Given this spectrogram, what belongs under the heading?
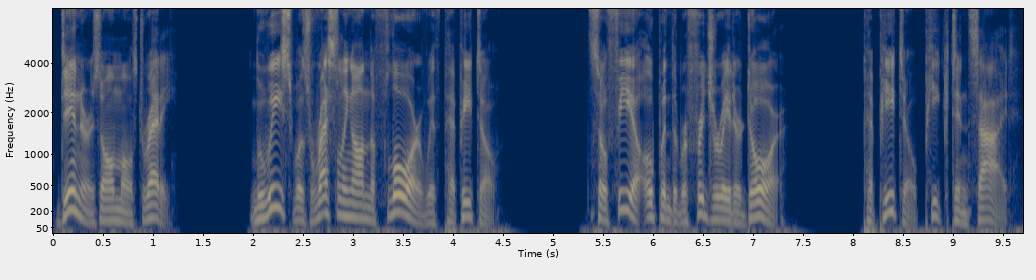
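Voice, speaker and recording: A man reading a children's picture book aloud in an expressive, deliberate storytelling style. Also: medium pitch, no room sound, clean studio sound. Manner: deliberate, animated.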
